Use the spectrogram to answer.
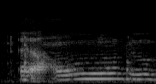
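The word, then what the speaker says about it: أعوذ: Ini dibacanya A, yang ini O. Jadi A-O ya, bukan A-U, tapi A-O ya. Karena ini A-Ain.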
